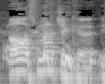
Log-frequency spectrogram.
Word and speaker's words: Ars Magica: Ars Magica is actually supposed to be pronounced, apparently, according to somebody who actually wrote it, Ars Magica.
